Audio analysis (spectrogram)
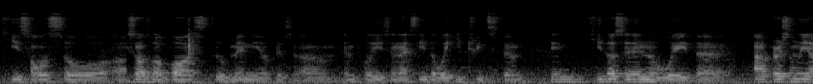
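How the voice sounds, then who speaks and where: A young man in his early twenties from Ecuador, answering interview questions in a thoughtful, hesitant way with many pauses and fillers. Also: lowish voice, reverberant, far from the mic, background noise. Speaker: student interviewee.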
